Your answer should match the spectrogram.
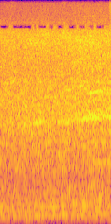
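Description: Road traffic: a car driving along the street close by, a steady engine and tyre noise.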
